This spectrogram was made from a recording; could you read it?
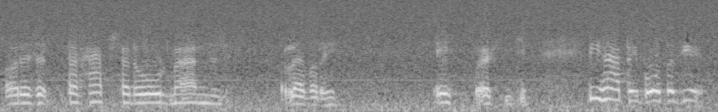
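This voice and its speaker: An actor playing a kindly, doddering old gentleman in a radio drama, with a creaky, wavering high voice. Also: slow, exaggerated voice. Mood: benevolent, chuckling. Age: older. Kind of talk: 1970s radio drama acting. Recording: tinny, hissy old radio broadcast.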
